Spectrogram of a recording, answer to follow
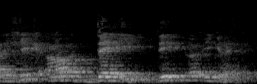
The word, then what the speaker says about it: Dey: Vous aviez à Tunis un Bey, B-E-Y, et vous aviez à Alger un Dey, D-E-Y, un D, un B, un D, pour être audible que j'ai les prononcer en distinguant donc les voyelles.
